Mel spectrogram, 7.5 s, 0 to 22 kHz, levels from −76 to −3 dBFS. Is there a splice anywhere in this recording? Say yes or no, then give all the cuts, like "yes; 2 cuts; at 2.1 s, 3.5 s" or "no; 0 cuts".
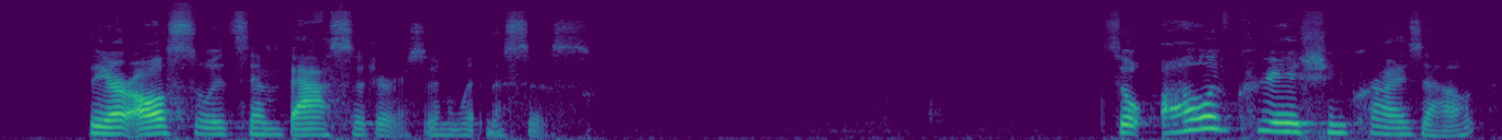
no; 0 cuts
